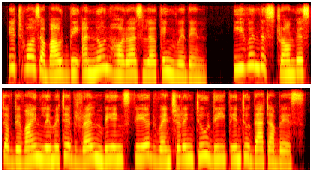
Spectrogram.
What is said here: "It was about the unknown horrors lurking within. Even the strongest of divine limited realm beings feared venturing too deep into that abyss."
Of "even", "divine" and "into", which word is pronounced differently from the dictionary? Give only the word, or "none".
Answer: none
